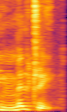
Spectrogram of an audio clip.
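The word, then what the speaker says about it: military: Okay, वैसे ही मिलिट्री, अभी लोग मिलिट्री कहते हैं इंडिया में, लेकिन मिलिट्री नाम का शब्द ही नहीं है।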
